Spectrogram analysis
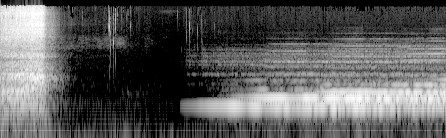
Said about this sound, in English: stop poking the snakes.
